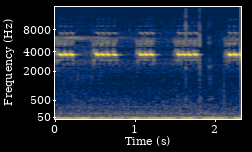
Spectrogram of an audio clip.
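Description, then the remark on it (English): A cricket chirps by rubbing its wings about 17 times a second, in short, high-pitched bursts of three or four rapid pulses, each burst followed by a brief pause, repeating steadily over a faint low hum. “So here we go, and they're rubbing their wings about 17 times a second here during the chirp, and then they pause and chirp again.”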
